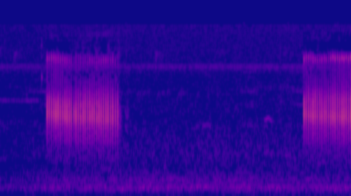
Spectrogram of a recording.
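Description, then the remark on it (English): Two dry, rattling bird calls, each a rapid buzzy burst under a second long, loud, separated by a few seconds of quiet outdoor background. “Rattles.”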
